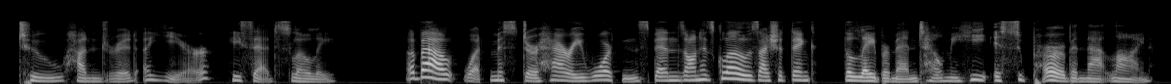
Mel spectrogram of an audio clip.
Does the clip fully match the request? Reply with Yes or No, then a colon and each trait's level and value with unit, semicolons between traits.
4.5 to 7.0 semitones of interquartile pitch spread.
Yes: wide, 5.6 semitones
